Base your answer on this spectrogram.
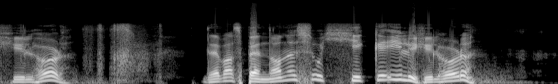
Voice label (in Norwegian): lykkjilhoL, Numedalsmål; Dæ va spennandes o kikke i lykkjilhøLe.; Substantiv inkjekjønn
